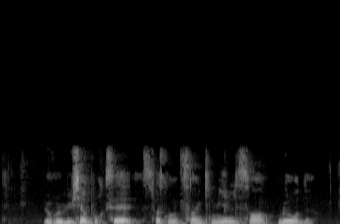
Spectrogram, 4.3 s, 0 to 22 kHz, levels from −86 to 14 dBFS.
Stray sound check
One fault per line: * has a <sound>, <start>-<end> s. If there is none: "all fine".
all fine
